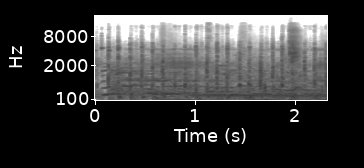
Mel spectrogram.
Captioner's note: muffled yelling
